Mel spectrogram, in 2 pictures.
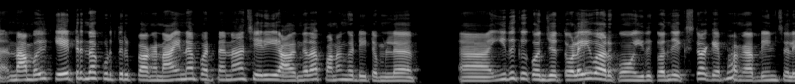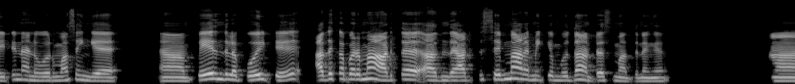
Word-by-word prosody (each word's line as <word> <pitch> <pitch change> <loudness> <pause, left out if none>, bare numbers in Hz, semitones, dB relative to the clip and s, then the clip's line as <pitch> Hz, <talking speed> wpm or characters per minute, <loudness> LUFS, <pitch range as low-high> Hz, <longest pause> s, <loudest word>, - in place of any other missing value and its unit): நான் 210 +1 +5
போய் 245 +3 +1
கேட்டிருந்தா 270 +3 +4
குடுத்திருப்பாங்க. 230 -5 -1
நான் 200 +3 +5
என்ன 250 +2 +2
பண்ணிட்னேன்னா 220 0 -1
சரி, 220 -1 +1 0.2
அங்க 190 +2 -1
தான் 235 0 -1
பணம் 220 +2 -2
கட்டிட்டோம்ல, 180 -4 -3 0.7
அ - - +1 0.4
இதுக்கு 265 +1 -2
கொஞ்சம் 215 -1 0
தொலைவா 240 +5 +4
இருக்கும். 195 -1 -3
இதுக்கு 200 +1 -2
வந்து 210 +1 -1
எக்ஸ்ட்ரா 225 +5 -1
கேட்பாங்க 210 -1 -2
அப்டின்னு 195 +2 -5
சொல்லிட்டு, 175 +4 -3
நான் 190 -4 -3
1 180 0 -6
மாசம் 210 +3 -5
இங்க 175 -2 0 0.7
அ - - +2 0.3
பேருந்துல 240 -1 +3
போயிட்டு, 215 -3 0 0.4
அதுக்கப்பறமா 250 +1 +1
அடுத்த, 200 +4 -4 0.3
அந்த 190 -1 -5
அடுத்த 215 +5 -12
செம் 235 +4 0
ஆரம்பிக்கும் 205 -5 -3
போது 190 - -8
தான். 220 -2 +3
அட்ரஸ் 180 +1 -4
மாத்துனேங்க. 155 0 -6 1.2
அ. - - +2
210 Hz, 155 wpm, -22 LUFS, 190-235 Hz, 1.2 s, நான்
